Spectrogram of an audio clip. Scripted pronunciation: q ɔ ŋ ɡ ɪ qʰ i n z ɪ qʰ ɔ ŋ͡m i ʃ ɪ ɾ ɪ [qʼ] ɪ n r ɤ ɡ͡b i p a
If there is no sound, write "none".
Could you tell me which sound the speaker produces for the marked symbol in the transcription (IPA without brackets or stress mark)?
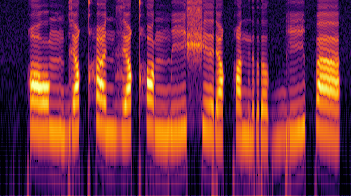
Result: q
